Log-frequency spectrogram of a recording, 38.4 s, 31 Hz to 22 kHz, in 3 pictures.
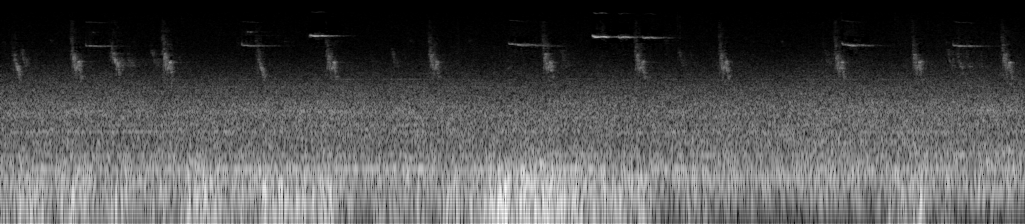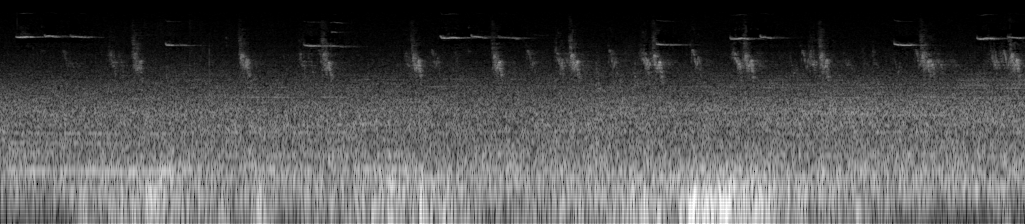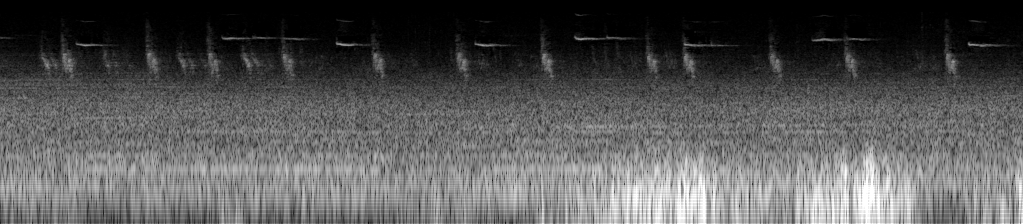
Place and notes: {"title": "Gopher + Bird Song, Fishmarket Studios, Calgary", "date": "2011-06-05 04:08:00", "description": "bird and gopher medley near Fishmarket Studios in Calgary", "latitude": "51.05", "longitude": "-114.05", "altitude": "1043", "timezone": "Canada/Mountain"}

